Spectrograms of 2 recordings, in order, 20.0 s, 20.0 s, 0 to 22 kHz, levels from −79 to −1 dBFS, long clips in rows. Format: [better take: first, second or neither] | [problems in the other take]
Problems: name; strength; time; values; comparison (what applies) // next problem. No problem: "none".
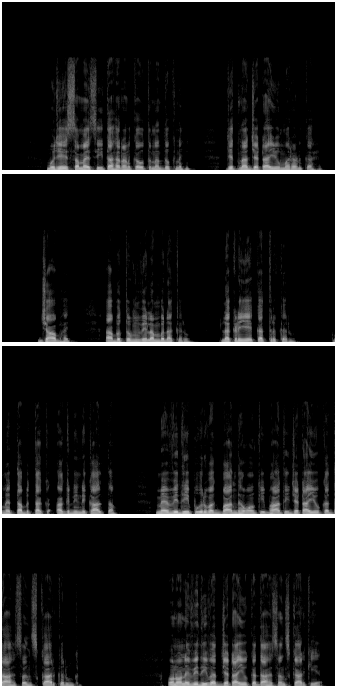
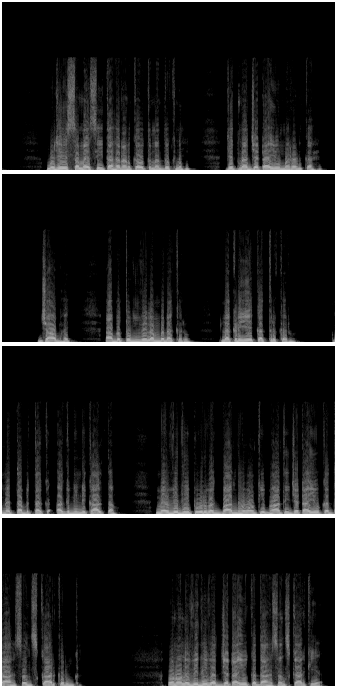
first | distortion; heavy; 7 dB below the speech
